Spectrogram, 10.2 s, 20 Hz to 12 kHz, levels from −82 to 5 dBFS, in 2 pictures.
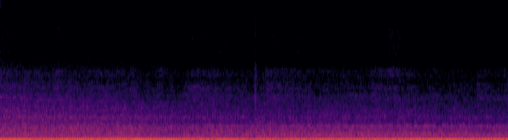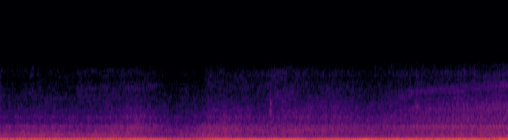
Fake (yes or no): no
